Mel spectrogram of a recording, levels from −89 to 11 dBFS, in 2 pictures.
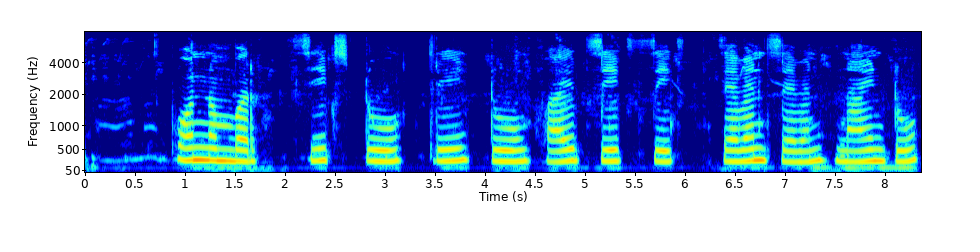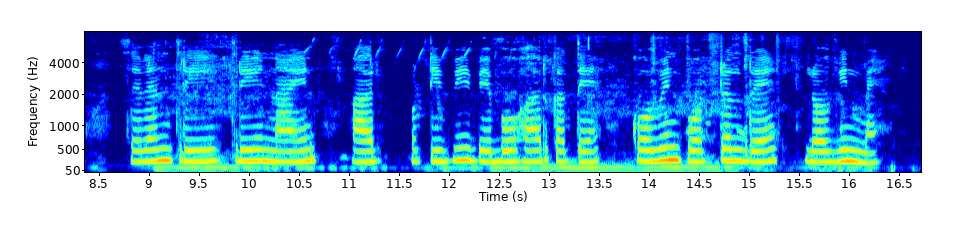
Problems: background sounds at intervals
